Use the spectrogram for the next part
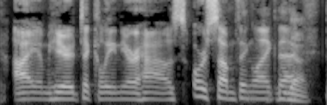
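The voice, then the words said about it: Robot voice. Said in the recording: “doing a robot voice”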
